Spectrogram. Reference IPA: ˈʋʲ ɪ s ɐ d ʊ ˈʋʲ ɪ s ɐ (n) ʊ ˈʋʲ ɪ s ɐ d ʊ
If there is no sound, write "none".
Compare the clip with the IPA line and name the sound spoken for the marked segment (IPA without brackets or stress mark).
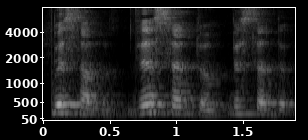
d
